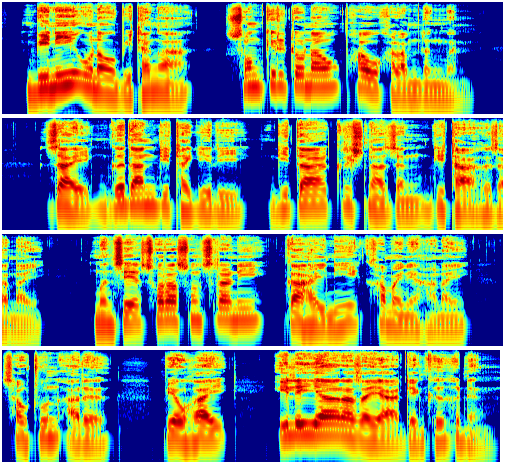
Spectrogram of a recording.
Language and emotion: Bodo, neutral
